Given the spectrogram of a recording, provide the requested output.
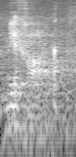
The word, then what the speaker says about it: Michal: How do you pronounce that in Slovak? okay. Michael. Yeah. Michal.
